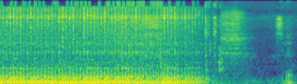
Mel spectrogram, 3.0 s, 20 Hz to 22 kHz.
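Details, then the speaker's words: Ford Capri 2.8 Injection, about 40 years old, idling terribly before its MOT: rough chuffing idle with a rapid puffing pulse about three a second from underneath, traced to an exhaust joint knocked when driving out; joint later refitted and tightened. "So, here's a Capri running and it's running terribly. And down here is the source of that. That is the exhaust join that I knocked when I drove out of the Ford showroom."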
